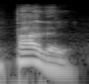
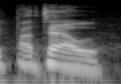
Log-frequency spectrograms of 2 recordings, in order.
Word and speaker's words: padel: of paddle to paddle because we pronounce paddle in Spain we say padle we don't say padel or that there are some other pronunciation in Sweden in Denmark I don't know how you how you do it here in pad pel padel good other countries they say Patel because it's a little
